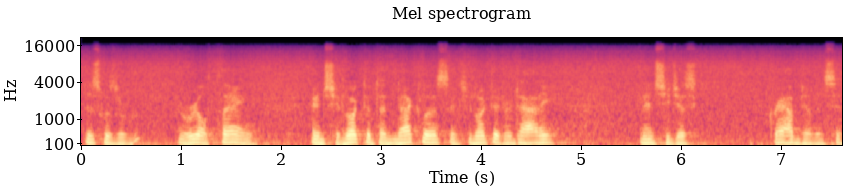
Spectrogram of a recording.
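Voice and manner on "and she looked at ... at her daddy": ordinary talk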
